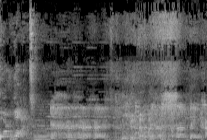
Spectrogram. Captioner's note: chuckles nervously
